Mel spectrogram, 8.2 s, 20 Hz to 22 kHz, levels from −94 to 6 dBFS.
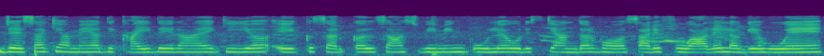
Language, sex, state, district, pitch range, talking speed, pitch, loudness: Hindi, female, Chhattisgarh, Bilaspur, 225-235 Hz, 180 wpm, 230 Hz, -15 LUFS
